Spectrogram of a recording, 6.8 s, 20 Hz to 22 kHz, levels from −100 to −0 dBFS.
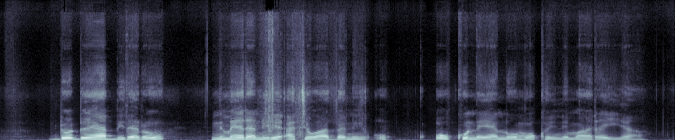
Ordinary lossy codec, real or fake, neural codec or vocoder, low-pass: none; fake; codec, 44.1 kHz, 2.6 kbps, SNAC; none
